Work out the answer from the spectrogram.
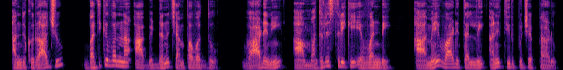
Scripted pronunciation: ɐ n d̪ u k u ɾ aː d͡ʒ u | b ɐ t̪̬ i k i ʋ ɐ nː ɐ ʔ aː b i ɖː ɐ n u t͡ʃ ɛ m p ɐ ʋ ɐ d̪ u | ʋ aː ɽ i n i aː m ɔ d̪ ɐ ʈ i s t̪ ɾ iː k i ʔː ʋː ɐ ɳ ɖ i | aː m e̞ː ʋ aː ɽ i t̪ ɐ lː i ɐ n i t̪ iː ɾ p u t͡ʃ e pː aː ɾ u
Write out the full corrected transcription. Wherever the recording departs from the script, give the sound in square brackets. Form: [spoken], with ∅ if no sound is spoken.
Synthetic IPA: ɐ n d̪ u k u ɾ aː d͡ʒ u | b ɐ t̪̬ i k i ʋ ɐ nː ɐ ʔ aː b i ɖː ɐ n u t͡ʃ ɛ m p ɐ ʋ ɐ [d̪ː] u | ʋ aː ɽ i n i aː m ɔ d̪ ɐ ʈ i s t̪ ɾ iː k i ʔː ʋː ɐ ɳ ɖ i | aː m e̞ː ʋ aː ɽ i t̪ ɐ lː i ɐ n i t̪ iː ɾ p u t͡ʃ [ɛ] pː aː [ɽ] u

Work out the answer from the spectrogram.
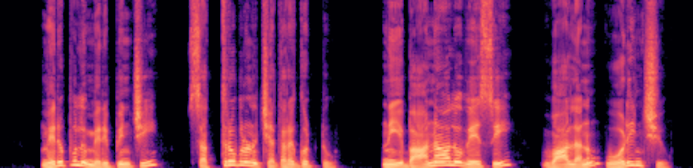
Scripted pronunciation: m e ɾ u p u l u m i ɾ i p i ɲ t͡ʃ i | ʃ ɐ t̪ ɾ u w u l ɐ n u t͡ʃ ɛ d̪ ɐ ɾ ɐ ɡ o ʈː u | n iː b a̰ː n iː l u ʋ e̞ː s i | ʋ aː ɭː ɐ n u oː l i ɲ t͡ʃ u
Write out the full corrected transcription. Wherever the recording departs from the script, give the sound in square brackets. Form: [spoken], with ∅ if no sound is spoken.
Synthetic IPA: m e ɾ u p u l u m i ɾ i p i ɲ t͡ʃ i | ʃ ɐ t̪ ɾ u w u l ɐ n u t͡ʃ ɛ d̪ ɐ ɾ ɐ ɡ o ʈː u | n iː b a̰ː n [aː] l u ʋ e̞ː s i | ʋ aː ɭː ɐ n u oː [ɽ] i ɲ t͡ʃ u

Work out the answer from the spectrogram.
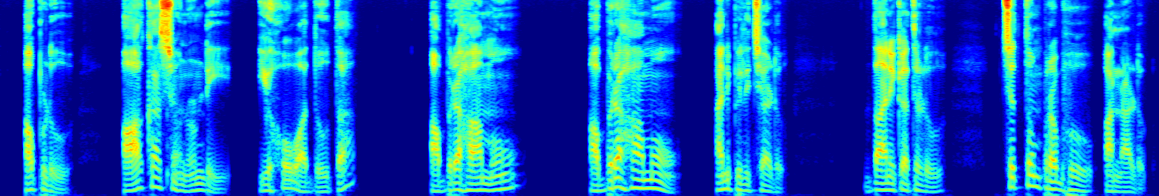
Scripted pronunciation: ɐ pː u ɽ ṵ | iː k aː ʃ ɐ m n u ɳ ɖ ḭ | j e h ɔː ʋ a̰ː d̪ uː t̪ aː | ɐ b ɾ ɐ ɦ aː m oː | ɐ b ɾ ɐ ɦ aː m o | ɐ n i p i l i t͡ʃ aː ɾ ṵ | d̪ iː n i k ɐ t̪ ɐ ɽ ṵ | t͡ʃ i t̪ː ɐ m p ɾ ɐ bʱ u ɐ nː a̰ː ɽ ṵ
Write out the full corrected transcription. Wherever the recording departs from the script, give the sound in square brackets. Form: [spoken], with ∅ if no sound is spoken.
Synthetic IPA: ɐ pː u ɽ ṵ | [aː] k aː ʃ ɐ m n u ɳ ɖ ḭ | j e h ɔː ʋ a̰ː d̪ uː t̪ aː | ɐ b ɾ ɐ ɦ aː m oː | ɐ b ɾ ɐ ɦ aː m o | ɐ n i p i l i t͡ʃ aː [ɽ] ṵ | d̪ [aː] n i k ɐ t̪ ɐ ɽ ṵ | t͡ʃ i t̪ː ɐ m p ɾ ɐ bʱ u ɐ nː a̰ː ɽ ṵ

